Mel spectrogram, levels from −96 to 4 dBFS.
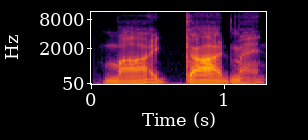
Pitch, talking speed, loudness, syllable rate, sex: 100 Hz, 135 wpm, -20 LUFS, 3.3 syllables/s, male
